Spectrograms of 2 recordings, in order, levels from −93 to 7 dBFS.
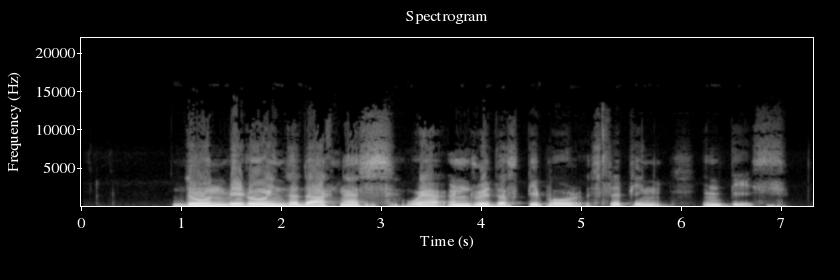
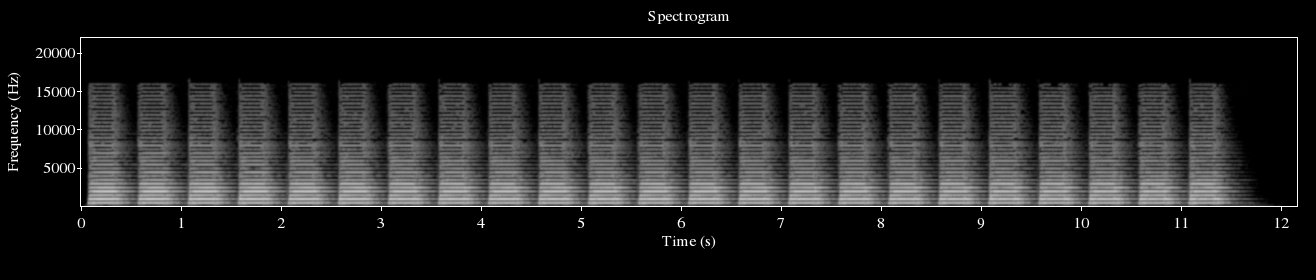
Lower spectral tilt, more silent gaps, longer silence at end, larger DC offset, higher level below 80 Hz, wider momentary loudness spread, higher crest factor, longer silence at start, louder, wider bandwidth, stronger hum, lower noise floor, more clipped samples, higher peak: first, -7.5 dB/octave vs 3 dB/octave; neither; second, 0.3 s vs 0.65 s; neither; first, -40 dBFS vs -74 dBFS; first, 15 LU vs 4 LU; about the same, 14 dB vs 12 dB; first, 0.95 s vs 0.1 s; about the same, -13 LUFS vs -14 LUFS; second, 10.5 kHz vs 16.5 kHz; neither; first, -71 dBFS vs -52 dBFS; neither; first, 0 dBFS vs -4 dBFS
